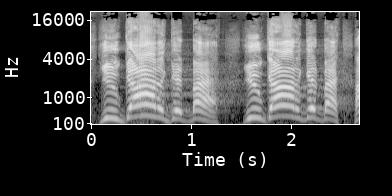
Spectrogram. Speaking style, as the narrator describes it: I'm hollering to the youth

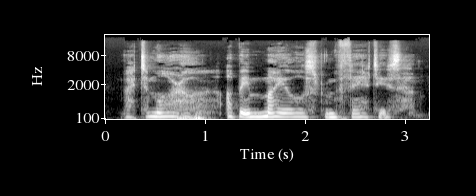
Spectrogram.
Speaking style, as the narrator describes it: I whispered to myself

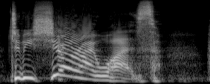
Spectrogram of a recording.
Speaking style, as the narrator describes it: Humpty Dumpty said gaily

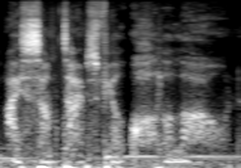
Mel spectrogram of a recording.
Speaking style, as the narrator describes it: the little Christian whispered

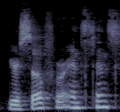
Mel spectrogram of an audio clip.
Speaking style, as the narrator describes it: suggested the doctor slyly, and laughed at his hearty, genial fashion

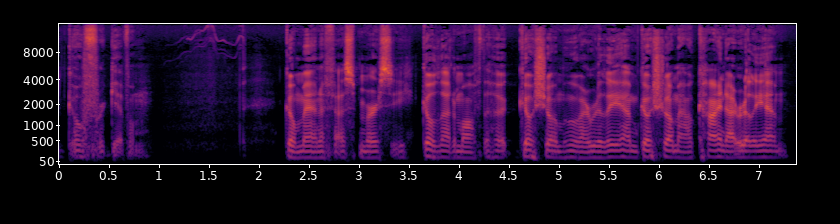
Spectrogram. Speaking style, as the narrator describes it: He breathed on him and said

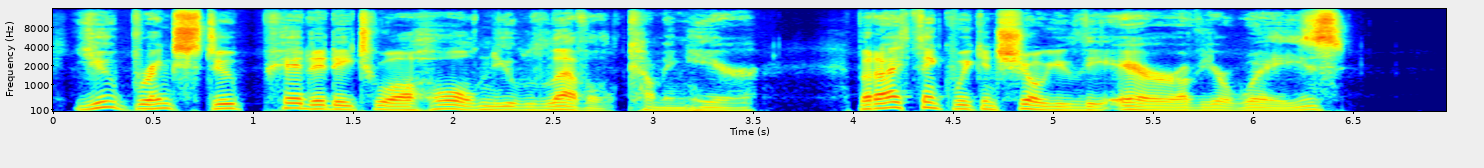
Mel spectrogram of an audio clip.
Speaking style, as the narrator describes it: Van Horn snarled

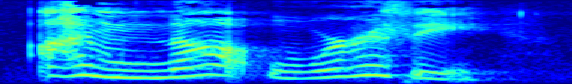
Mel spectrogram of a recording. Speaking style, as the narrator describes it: my heart cried

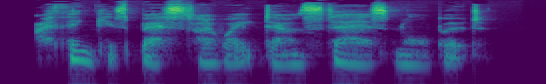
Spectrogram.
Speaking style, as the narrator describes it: whispered Cat

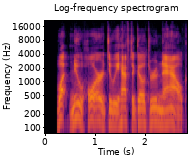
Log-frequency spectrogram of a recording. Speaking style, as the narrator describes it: Cranky moaned

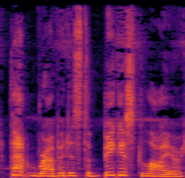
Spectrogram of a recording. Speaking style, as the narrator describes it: cried

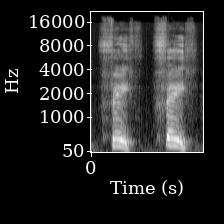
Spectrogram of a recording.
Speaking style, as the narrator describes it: shouted Goodman Brown in a voice of agony and desperation

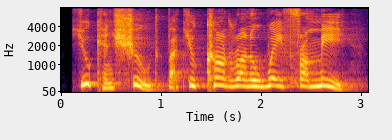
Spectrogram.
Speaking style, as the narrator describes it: she screamed on top of lungs from the other side of the long corridor

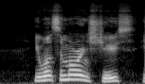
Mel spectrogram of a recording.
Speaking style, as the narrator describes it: he raised his voice so Maggie could hear

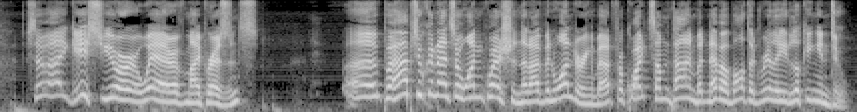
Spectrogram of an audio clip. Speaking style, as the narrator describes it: he yells

